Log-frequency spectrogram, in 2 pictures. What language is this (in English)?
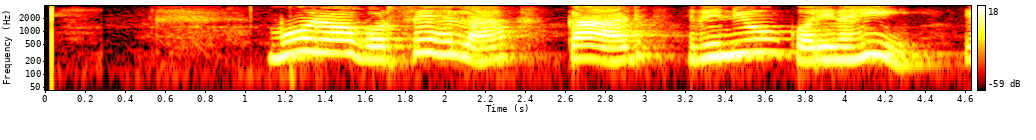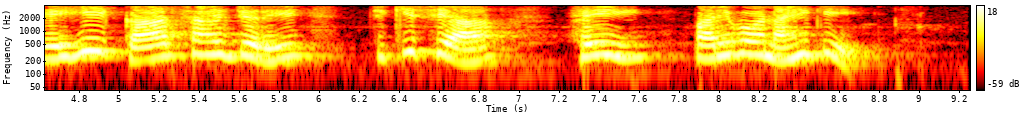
Odia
